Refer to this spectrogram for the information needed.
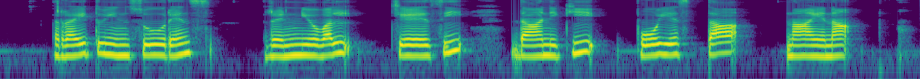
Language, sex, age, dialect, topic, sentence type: Telugu, female, 31-35, Southern, banking, statement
